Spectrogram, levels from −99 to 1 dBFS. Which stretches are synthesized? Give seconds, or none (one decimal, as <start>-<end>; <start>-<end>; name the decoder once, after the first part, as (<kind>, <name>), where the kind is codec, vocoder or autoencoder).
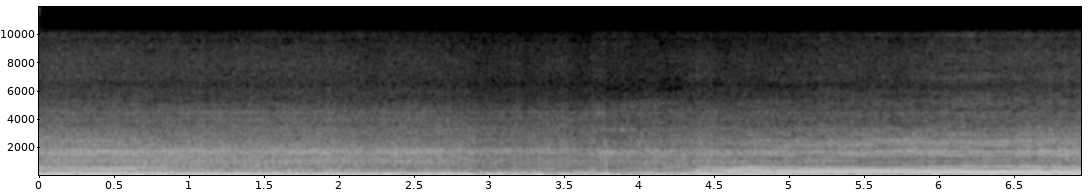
3.7-4.4 (codec, SNAC)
